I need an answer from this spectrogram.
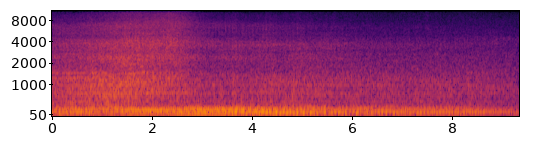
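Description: Ferrari 275 GTB's V12 engine pulling away and driving off at low speed, a steady, deep exhaust note that swells over the first couple of seconds and eases slightly near the end.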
